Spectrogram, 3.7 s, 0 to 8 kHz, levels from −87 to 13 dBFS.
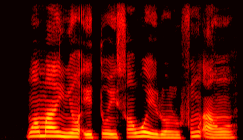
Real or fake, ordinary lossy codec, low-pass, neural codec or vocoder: real; none; none; none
